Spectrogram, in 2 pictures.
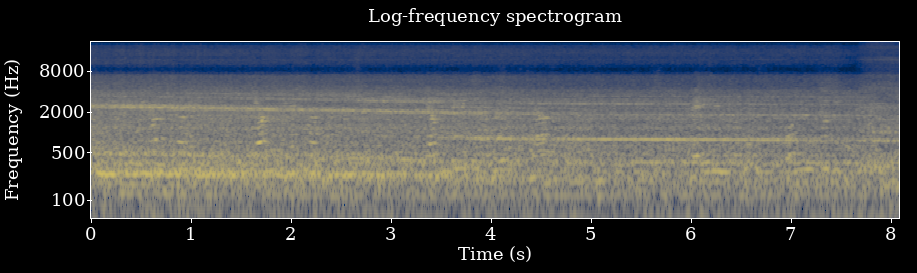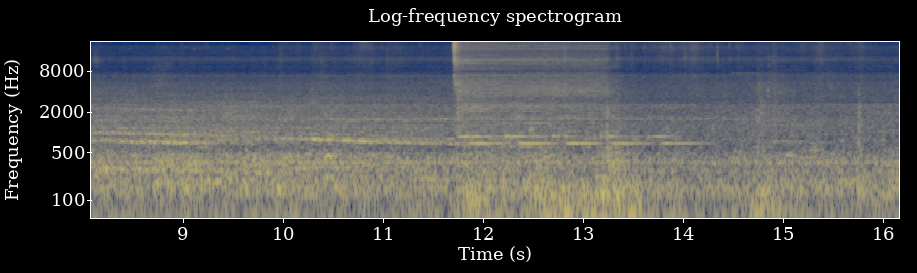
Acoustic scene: subway train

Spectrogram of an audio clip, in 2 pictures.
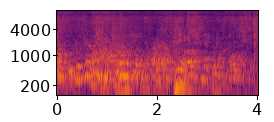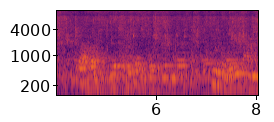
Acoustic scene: restroom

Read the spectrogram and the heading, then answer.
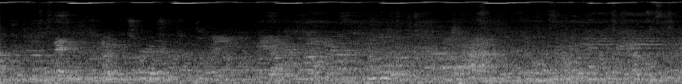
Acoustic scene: cafe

